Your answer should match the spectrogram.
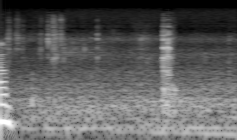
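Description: Steady road and engine noise inside a moving car's cabin, with one short sharp sound about one and a half seconds in.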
